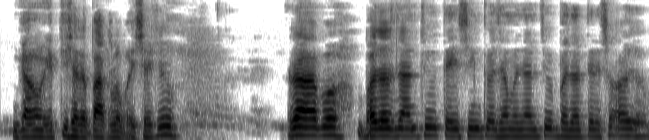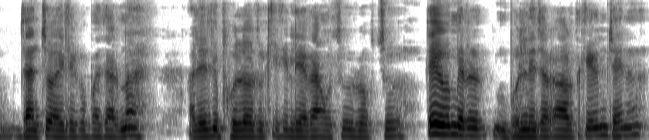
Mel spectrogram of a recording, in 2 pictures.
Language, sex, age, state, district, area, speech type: Nepali, male, 60+, West Bengal, Kalimpong, rural, spontaneous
